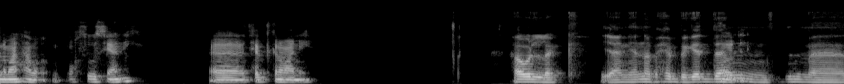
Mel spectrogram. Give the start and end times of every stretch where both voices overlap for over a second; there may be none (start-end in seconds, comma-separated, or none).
none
